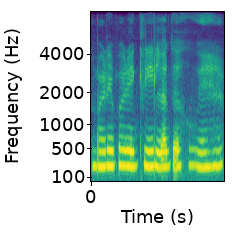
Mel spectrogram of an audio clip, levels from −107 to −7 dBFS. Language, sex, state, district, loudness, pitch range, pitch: Hindi, female, Bihar, Vaishali, -12 LUFS, 225-240 Hz, 235 Hz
